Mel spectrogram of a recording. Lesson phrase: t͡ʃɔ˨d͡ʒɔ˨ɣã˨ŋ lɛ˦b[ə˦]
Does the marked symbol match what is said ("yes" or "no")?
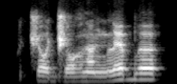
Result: yes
